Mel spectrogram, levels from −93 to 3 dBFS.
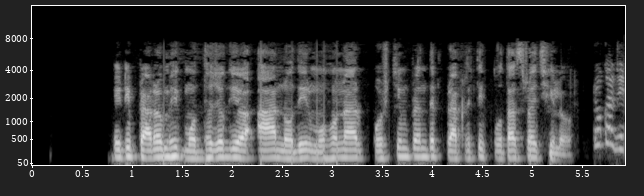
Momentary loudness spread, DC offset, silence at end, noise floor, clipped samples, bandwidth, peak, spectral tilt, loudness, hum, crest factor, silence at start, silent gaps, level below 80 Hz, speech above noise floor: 10 LU; under 0.1%; 0 s; under -90 dBFS; under 0.1%; 7.8 kHz; -2 dBFS; -6.5 dB/octave; -18 LUFS; none; 16 dB; 0.8 s; none; -52 dBFS; over 72 dB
